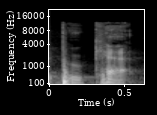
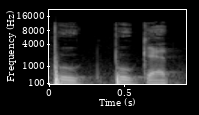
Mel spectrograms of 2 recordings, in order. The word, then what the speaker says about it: Phuket: Again, when I hear foreigners say this word, they use an aspirated K, Phuket, but it's not. It's more like Phuket.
